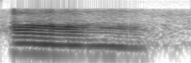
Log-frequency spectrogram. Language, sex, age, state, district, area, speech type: Odia, female, 60+, Odisha, Gajapati, rural, conversation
